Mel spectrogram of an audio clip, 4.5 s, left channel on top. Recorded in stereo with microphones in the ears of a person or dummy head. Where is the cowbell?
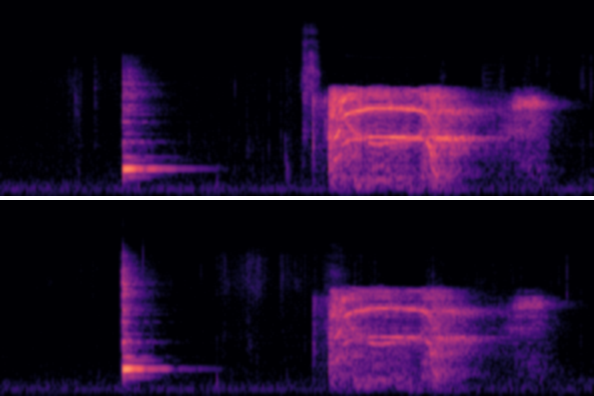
55° right (ahead or behind), 0.5 m.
